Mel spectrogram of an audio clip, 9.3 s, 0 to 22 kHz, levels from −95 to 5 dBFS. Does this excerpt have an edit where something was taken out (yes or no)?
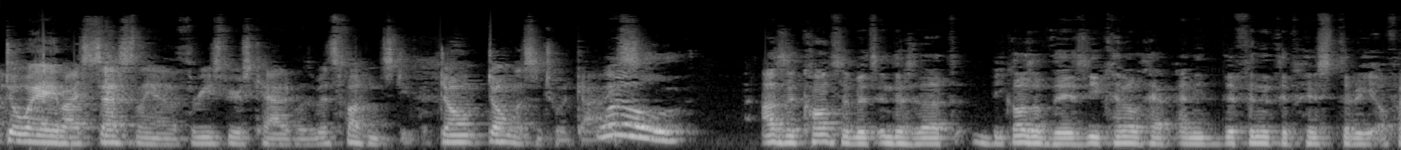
no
